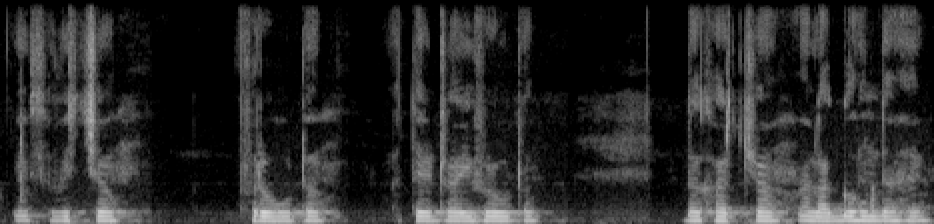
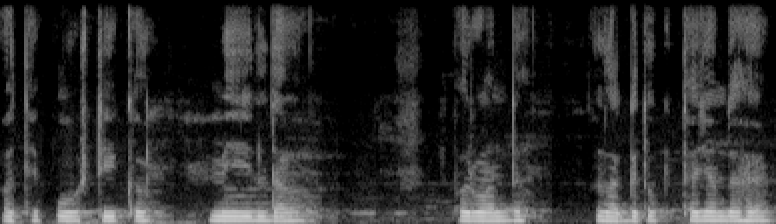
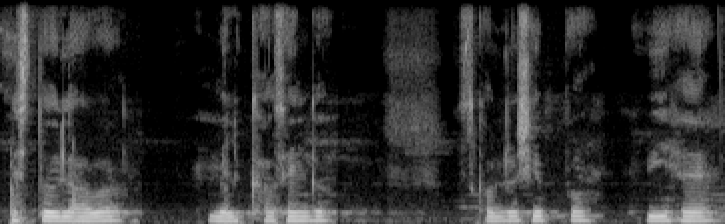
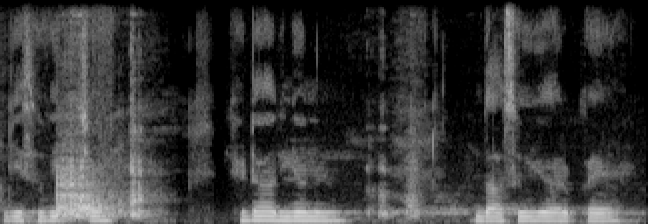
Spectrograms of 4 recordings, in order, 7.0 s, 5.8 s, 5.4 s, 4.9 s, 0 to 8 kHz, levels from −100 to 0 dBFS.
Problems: background sounds at intervals, background conversations at intervals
